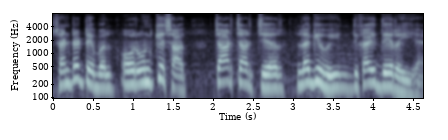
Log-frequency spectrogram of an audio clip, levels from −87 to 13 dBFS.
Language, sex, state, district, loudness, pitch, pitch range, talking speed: Hindi, male, Himachal Pradesh, Shimla, -14 LUFS, 195 Hz, 165-215 Hz, 180 wpm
